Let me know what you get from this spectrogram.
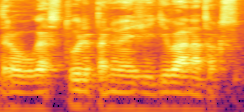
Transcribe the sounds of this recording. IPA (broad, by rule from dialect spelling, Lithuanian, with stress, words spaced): ˈdrɐʊɡɐs ˈtuːrʲɪ pɐnʲʋʲeːˈʒʲiː ɡʲiːˈʋɑːnɐ ˈtoːks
